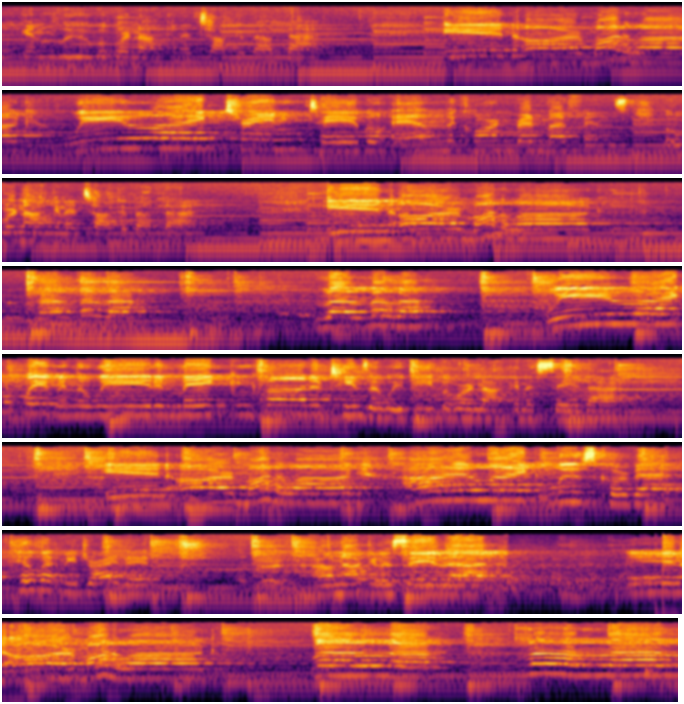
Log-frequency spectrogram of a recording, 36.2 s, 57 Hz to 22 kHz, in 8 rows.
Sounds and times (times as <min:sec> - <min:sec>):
Music: 0:00.0 - 0:36.2
Speech: 0:00.1 - 0:02.1, 0:28.8 - 0:30.6.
